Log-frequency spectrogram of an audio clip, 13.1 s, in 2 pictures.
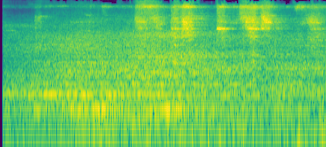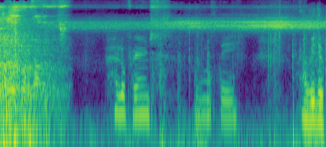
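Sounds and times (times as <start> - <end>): train rumble and hum: 0.1 - 7.9.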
